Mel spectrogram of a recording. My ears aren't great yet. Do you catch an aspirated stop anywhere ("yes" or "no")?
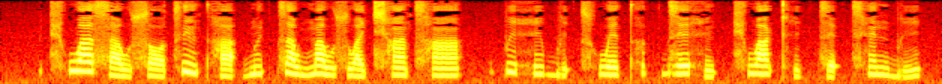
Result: yes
